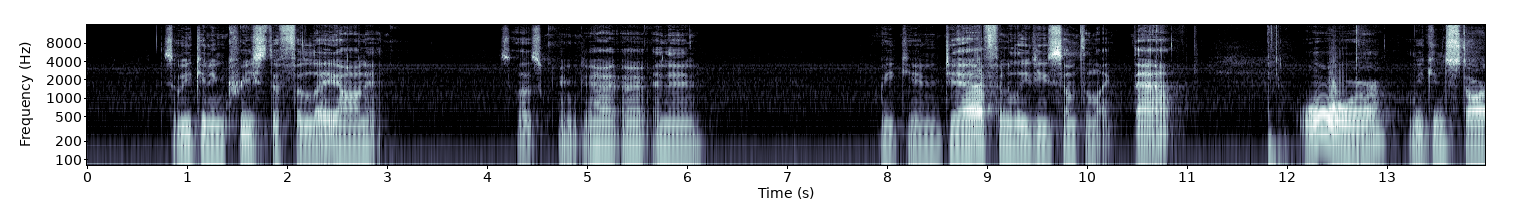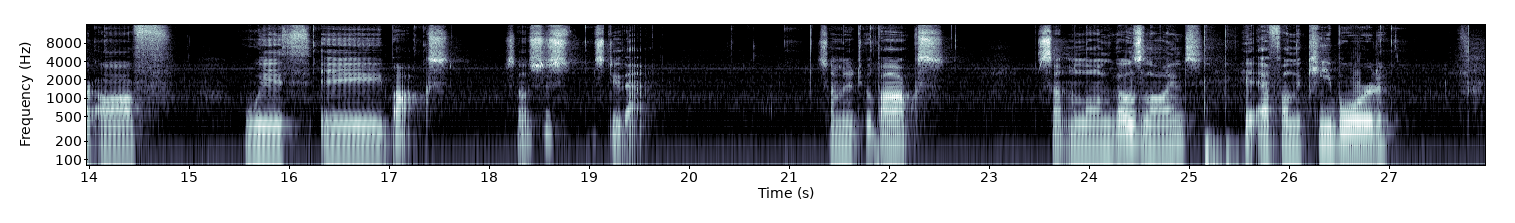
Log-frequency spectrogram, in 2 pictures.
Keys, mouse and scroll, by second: 1.5 click, 3.0-4.6 drag, 5.6-10.7 drag, 12.7 Delete, 14.1 click, 16.1 click, 17.2 click, 18.9-21.0 drag, 21.7 click, 22.0-24.5 alt+middle drag, 24.9-25.9 typing, 25.7 middle click, 26.9 click.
